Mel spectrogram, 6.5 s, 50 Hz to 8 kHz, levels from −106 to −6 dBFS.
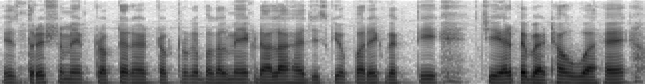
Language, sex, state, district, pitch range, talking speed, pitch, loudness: Hindi, male, Jharkhand, Garhwa, 110-120 Hz, 205 wpm, 115 Hz, -20 LUFS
